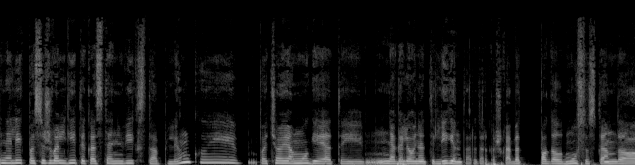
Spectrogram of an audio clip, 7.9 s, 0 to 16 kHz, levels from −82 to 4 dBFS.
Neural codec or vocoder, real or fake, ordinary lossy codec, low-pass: vocoder, 44.1 kHz, 128 mel bands, Pupu-Vocoder; fake; MP3, 64 kbps; 14.4 kHz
